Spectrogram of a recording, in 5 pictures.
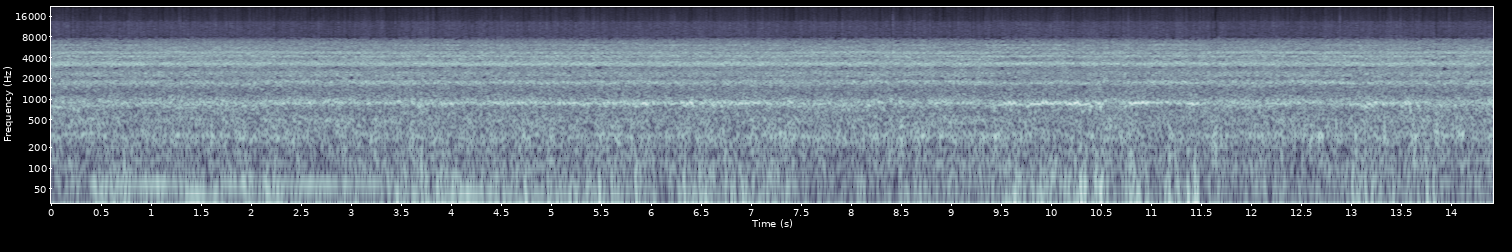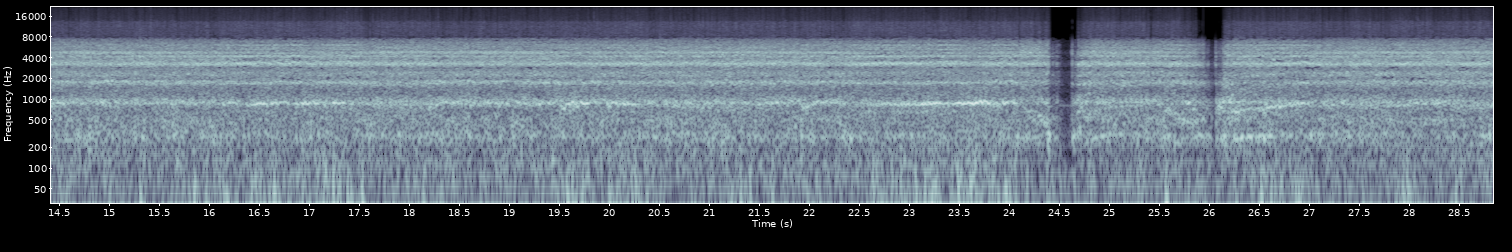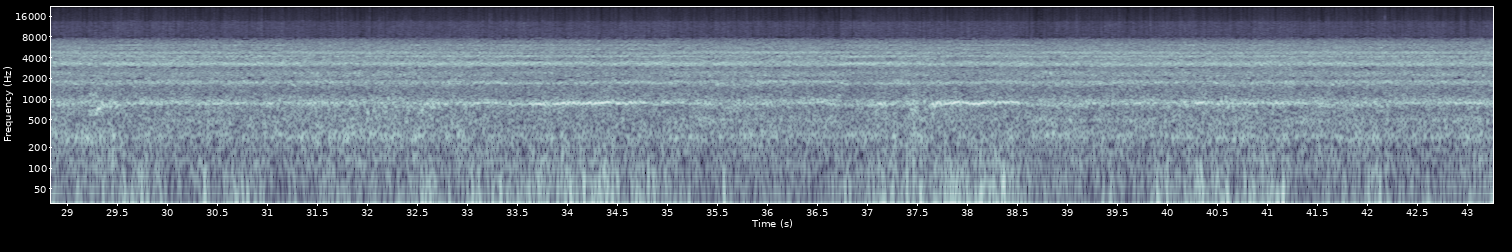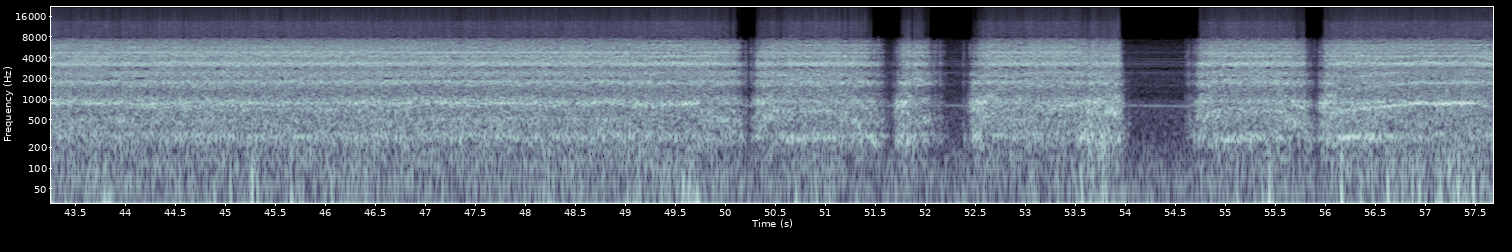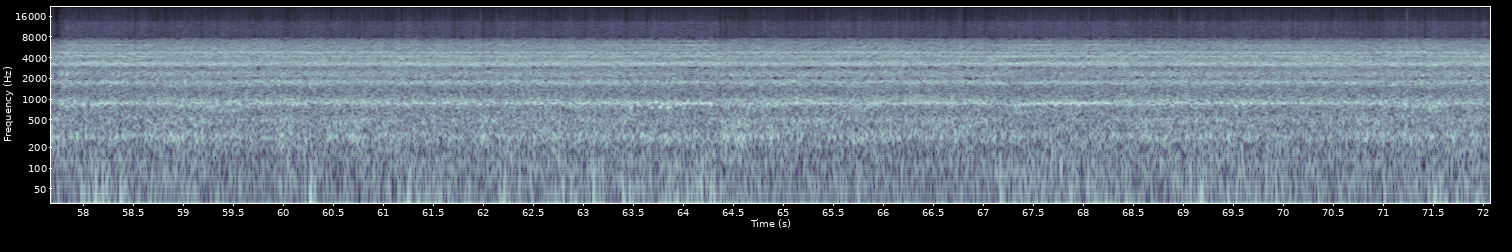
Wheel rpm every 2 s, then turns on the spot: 190, 230, 230, 230, 220, 230, 230, 220, 230, 220, 220, 220, 120, 170, 220, 230, 220, 220, 220, 220, 230, 230, 210, 220, 200, 100, 120, 100, 190, 220, 230, 230, 220, 230, 230, 230.
54-56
